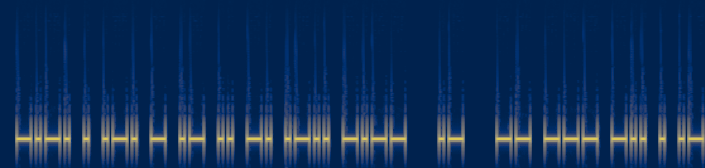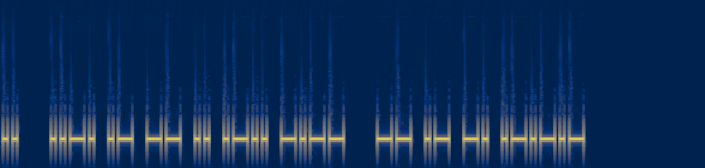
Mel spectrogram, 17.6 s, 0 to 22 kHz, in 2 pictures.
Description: Morse code, heard as a keyed tone, about 20 wpm, 700 Hz. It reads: CERTAINLY A MODEL FAMILY MAN.
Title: Sentences from Top 1000 Words - Review Part 5 - 20wpm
